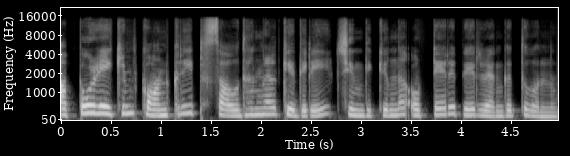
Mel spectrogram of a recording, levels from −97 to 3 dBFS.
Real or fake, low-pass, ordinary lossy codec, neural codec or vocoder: fake; 14.4 kHz; none; codec, 32 kHz, 1.9 kbps, SNAC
